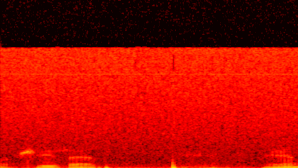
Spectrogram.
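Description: A man's voice speaks a few words, then two low thumps come about half a second apart, followed by a faint low hum on the tape.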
